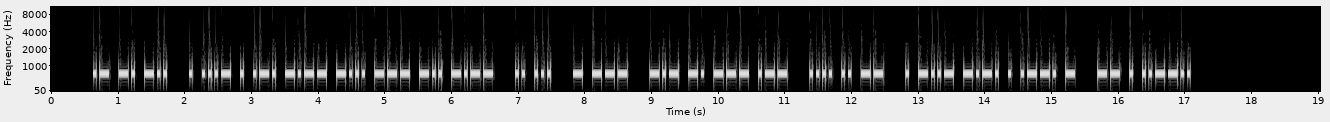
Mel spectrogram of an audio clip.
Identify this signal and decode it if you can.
Morse code, heard as a keyed tone, about 25 wpm, 700 Hz. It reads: AND EVERYBODY IS TO KNOW HIM EXCEPT ME?
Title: Sentences from Top 1600 Words 25wpm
